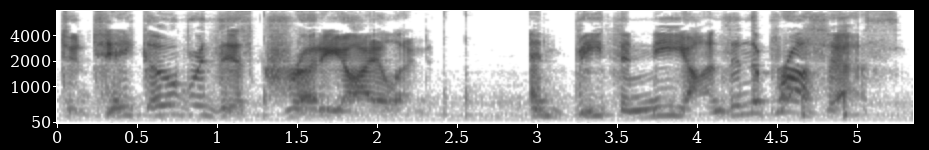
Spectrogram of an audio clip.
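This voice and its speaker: A greedy villain tiki boss bellows his demands, voiced by a woman. The voice is loud and bright, with a bossy snarl, and it swings widely in pitch. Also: expressive, slow pace, slightly rough, heavily acted. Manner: shouting demands.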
